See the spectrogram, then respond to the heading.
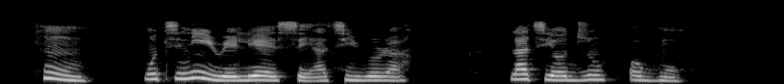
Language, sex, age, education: Yoruba, female, 15-29, tertiary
